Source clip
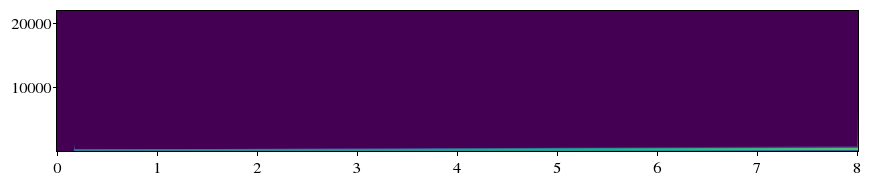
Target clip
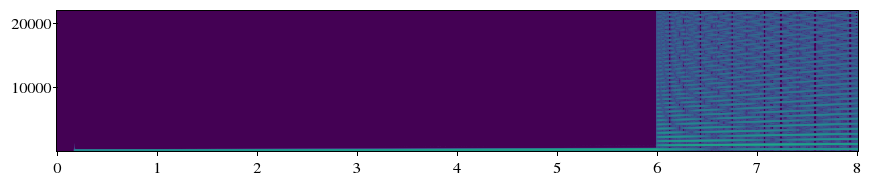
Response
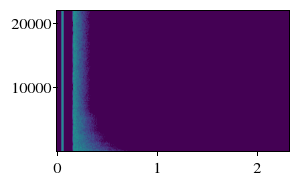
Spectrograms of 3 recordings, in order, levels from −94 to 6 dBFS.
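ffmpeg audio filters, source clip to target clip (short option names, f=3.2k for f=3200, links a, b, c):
-af "acompressor=threshold=-45dB:ratio=2.5,aeval=exprs='(mod(79.4*val(0)+1,2)-1)/79.4':c=same,volume=3.5dB"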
